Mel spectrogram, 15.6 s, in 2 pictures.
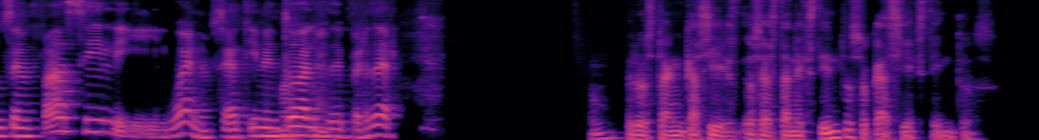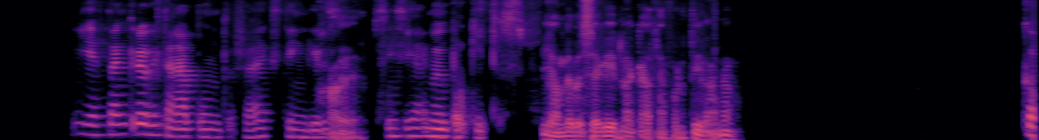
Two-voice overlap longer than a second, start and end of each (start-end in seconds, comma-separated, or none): none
